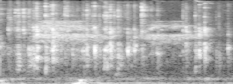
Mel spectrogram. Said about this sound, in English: You and your mechanical keyboard. Yeah, man. It's loud.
